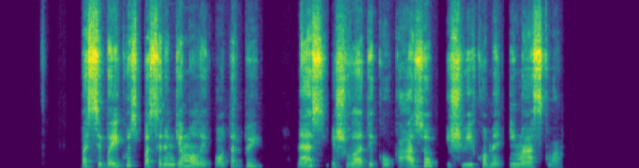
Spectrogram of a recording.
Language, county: Lithuanian, Kaunas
